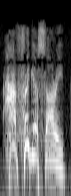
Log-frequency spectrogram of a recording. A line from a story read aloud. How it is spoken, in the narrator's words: Pedersen cried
